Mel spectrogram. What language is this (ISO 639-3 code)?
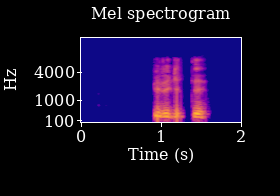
tur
